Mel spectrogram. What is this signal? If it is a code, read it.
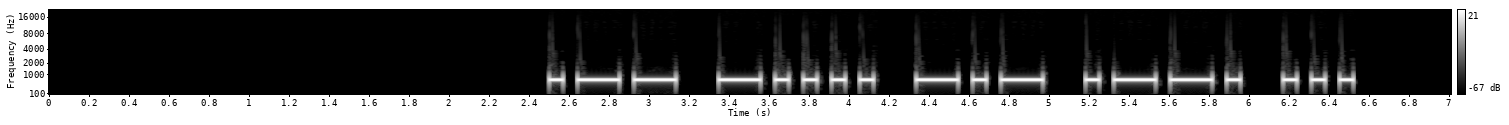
Morse code, heard as a keyed tone, about 17 wpm, 700 Hz. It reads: W6KPS
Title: USA Call Signs - 5 Characters - Repeated 2x - 17wpm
